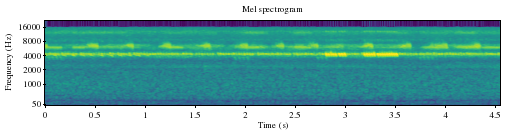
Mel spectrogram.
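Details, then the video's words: Crickets chirping through the night, a constant shrill tone with evenly spaced higher chirps roughly twice a second, and two short louder bursts from a nearer insect toward the end. "Soothing Cricket Sounds"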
